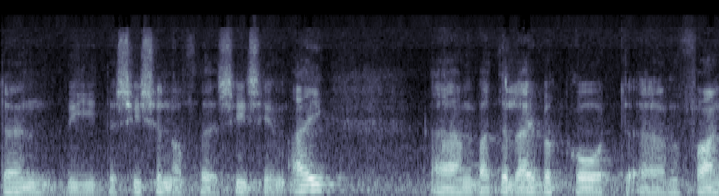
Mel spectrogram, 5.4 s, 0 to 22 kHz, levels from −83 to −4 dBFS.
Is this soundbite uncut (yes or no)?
yes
